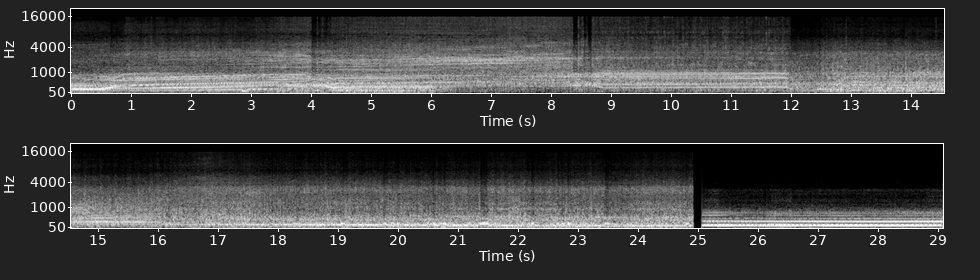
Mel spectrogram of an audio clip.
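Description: Car engines at full throttle in a highway roll race, heard from inside a following car: the engine note climbs in pitch and steps down at gear changes about every four seconds, then gives way to a steady rush of engine, tyre and wind noise. Near the end, after a brief cut to silence, an engine holds a steady note at cruising speed.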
